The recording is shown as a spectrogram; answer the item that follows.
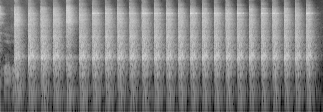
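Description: Small hammer peening a rivet head to pin Celeron handle scales onto a knife: a rapid, even run of metallic strikes, about four or five a second, each with a short ring.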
